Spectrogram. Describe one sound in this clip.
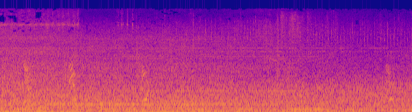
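Bicycle tyres roll over paving stones.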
